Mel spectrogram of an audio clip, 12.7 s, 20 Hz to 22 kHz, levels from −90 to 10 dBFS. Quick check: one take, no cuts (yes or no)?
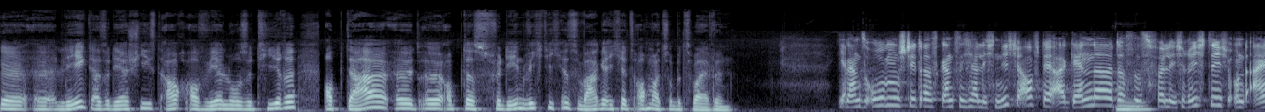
no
